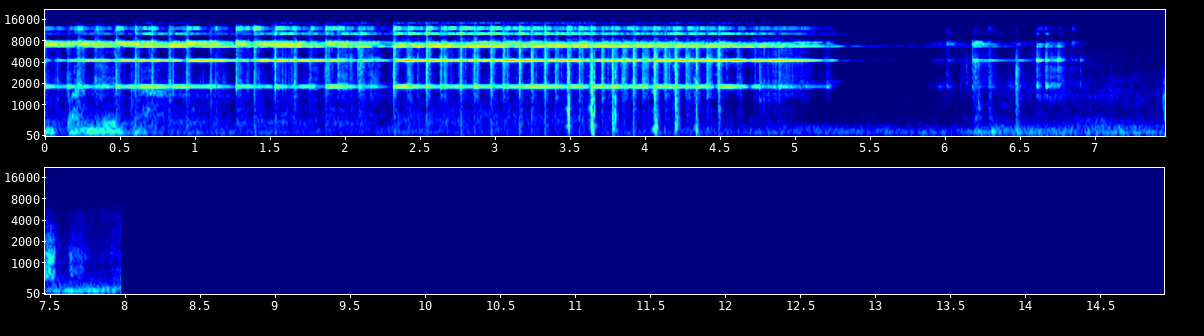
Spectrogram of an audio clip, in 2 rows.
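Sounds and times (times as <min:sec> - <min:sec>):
brass hand bell ringing: 0:00.0 - 0:05.4, 0:06.0 - 0:06.9.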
